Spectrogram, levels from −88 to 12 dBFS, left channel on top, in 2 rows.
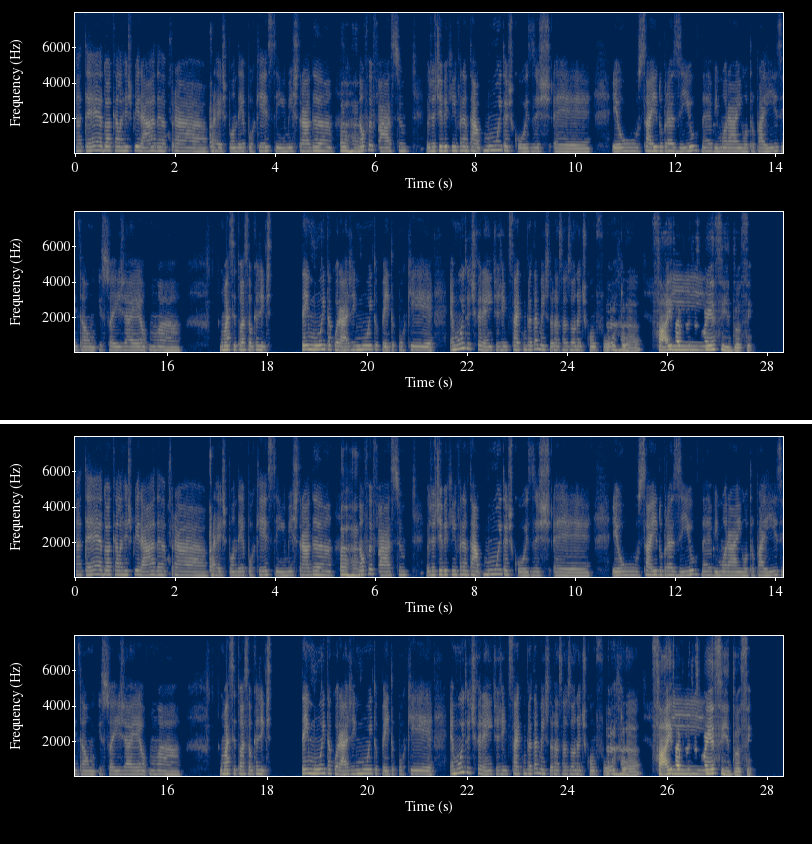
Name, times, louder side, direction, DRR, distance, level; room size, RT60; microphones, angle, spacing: voice 1, 0.0-5.1 5.6-18.1 18.7-25.2 26.0-26.9, equal, 10° right, 0.4 m, -34 dB
voice 2, 5.3-5.7 24.8-25.5 25.7-27.7, right 3 dB, 75° right, 0.6 m, -28 dB
3.4 x 2.8 x 2.4 m
head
